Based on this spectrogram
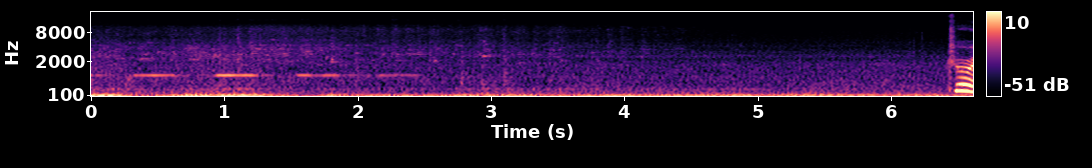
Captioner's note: engines running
